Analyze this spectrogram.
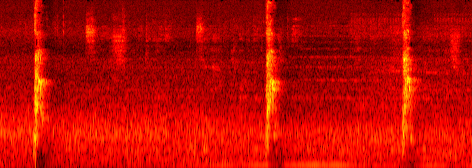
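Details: A Maltese puppy, afraid of a plastic bottle being squeezed and popped at it, gives three sharp, high barks spaced a few seconds apart; it normally barks far less.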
